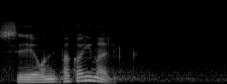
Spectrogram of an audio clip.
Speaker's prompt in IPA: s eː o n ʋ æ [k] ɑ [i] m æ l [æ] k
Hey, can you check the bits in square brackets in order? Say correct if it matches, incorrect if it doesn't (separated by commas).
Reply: correct, correct, incorrect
